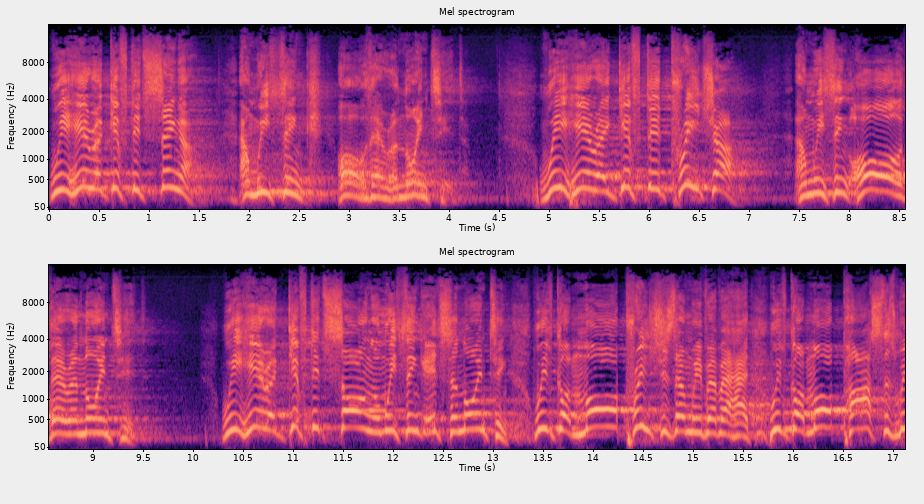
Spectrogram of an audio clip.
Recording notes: Preaching at a Church in Thailand.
